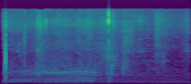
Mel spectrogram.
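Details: A male English Bulldog snores while asleep with a low, droning, buzzy rumble lasting over a second, before he wakes up.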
